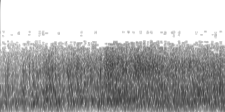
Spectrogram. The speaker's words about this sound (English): I almost fell from the roof of the cave. I struggled to stay where I was, and my feet dislodged a shower of stones.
